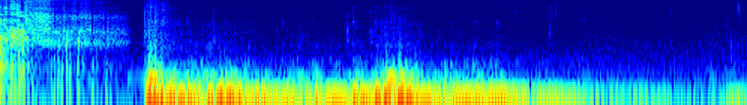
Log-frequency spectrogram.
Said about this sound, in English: Thunder, thunder, thunder.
